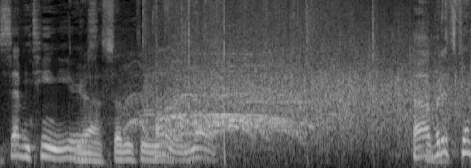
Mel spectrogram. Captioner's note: cheers and applause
